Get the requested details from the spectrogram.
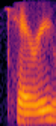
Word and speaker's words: Carri: and you send me an email at Coach Carrie Roldan. I'm going to spell my name for you. It's Coach C-A-R-R-I. – Oh, I think I pronounced it wrong.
